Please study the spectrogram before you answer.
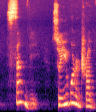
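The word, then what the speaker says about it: samedi: But we pronounce sandi.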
